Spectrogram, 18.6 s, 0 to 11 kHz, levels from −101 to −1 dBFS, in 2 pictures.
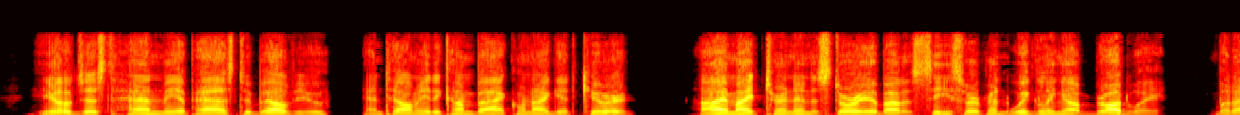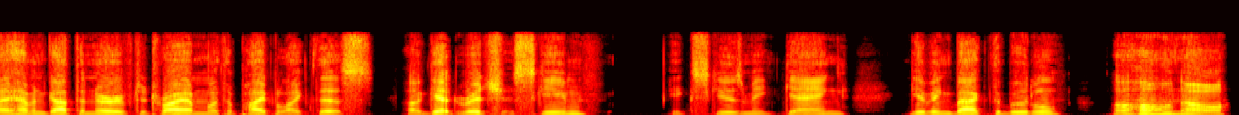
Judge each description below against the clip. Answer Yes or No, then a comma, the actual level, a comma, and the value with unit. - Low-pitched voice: Yes, low, 120 Hz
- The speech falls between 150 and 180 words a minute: No, average, 190 wpm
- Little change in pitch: Yes, narrow, 2.0 semitones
